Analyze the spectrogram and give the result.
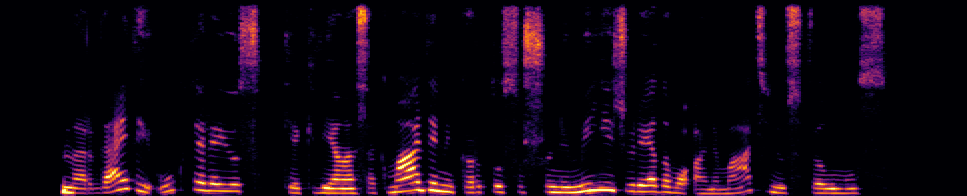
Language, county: Lithuanian, Šiauliai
